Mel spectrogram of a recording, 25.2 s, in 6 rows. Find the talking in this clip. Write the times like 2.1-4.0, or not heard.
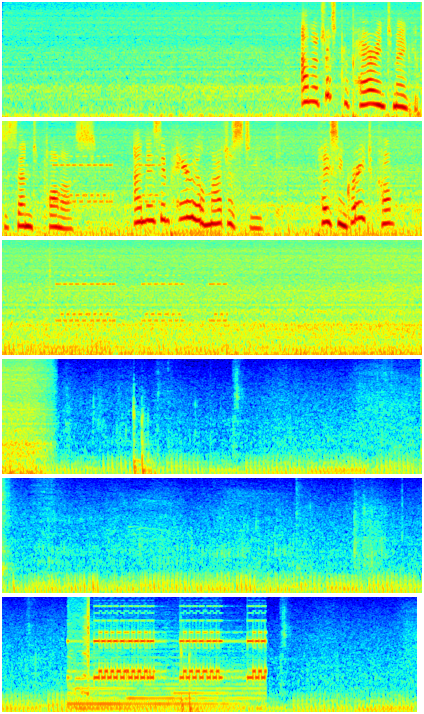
3.0-8.2.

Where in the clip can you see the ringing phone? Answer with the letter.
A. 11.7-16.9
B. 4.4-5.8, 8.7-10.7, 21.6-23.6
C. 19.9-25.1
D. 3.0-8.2
B.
